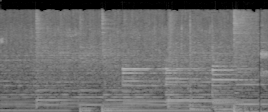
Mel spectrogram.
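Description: Gentle instrumental background music: soft sustained chords that shift every second or so, over a faint steady hiss of running water.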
